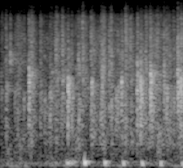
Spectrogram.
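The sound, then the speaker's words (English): A crowd applauds a film review, a dense patter of many hands clapping steadily, with a few sharper individual claps standing out, moderately loud and without any voices over it. “Round of applause, guys.”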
